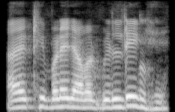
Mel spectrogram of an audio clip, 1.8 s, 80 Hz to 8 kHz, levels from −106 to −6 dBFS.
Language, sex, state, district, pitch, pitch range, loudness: Chhattisgarhi, female, Chhattisgarh, Raigarh, 210 Hz, 200-220 Hz, -15 LUFS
